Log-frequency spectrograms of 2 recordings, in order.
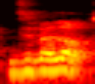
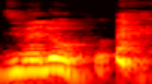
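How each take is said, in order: First: It is said in a standard pronunciation. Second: It is said in a Nigerian pronunciation.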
